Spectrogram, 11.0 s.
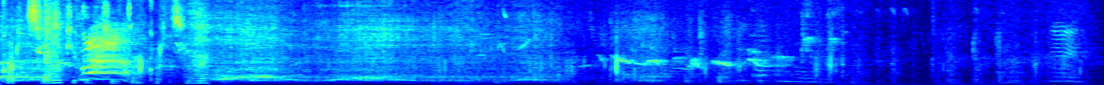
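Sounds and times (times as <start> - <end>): low rising and falling bird calls: 0.0 - 8.6
high bird chirping: 0.3 - 8.5.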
